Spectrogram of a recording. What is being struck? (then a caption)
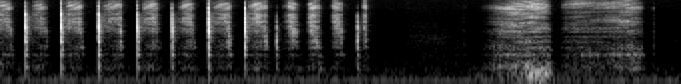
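Chalk stick on chalkboard. A green chalk stick draws leaves on a flat black chalkboard with scratching strokes. Thirteen short, bright taps and scrapes come in quick succession, followed by a louder, longer hissing rub and then softer, faint rubbing.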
